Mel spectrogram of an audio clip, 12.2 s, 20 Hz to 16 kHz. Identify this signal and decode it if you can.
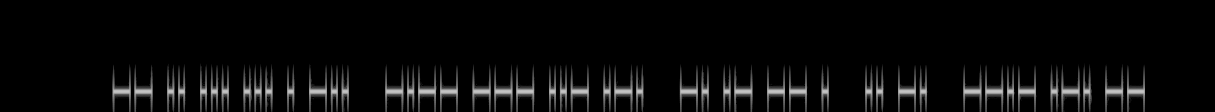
Morse code, heard as a keyed tone, about 22 wpm, 700 Hz. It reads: MISSED YOUR NAME IN QRM
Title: Common QSO Phrases 22wpm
